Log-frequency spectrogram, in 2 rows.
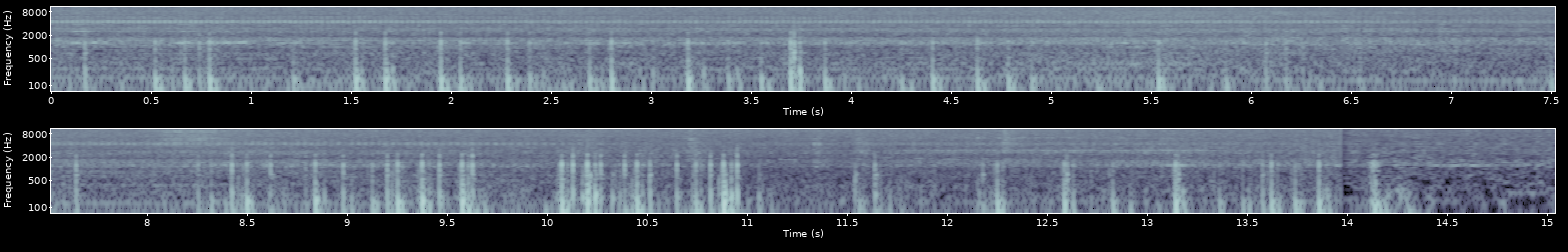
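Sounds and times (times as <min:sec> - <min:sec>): low thuds: 0:00.0 - 0:14.4
motorcycle engine running: 0:00.0 - 0:14.4.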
